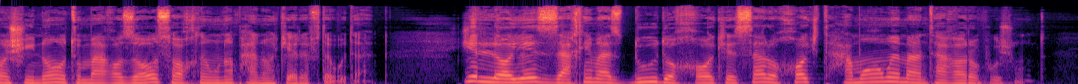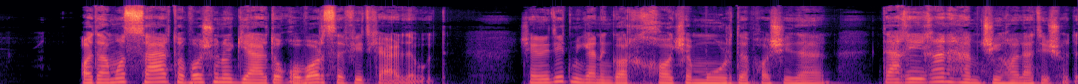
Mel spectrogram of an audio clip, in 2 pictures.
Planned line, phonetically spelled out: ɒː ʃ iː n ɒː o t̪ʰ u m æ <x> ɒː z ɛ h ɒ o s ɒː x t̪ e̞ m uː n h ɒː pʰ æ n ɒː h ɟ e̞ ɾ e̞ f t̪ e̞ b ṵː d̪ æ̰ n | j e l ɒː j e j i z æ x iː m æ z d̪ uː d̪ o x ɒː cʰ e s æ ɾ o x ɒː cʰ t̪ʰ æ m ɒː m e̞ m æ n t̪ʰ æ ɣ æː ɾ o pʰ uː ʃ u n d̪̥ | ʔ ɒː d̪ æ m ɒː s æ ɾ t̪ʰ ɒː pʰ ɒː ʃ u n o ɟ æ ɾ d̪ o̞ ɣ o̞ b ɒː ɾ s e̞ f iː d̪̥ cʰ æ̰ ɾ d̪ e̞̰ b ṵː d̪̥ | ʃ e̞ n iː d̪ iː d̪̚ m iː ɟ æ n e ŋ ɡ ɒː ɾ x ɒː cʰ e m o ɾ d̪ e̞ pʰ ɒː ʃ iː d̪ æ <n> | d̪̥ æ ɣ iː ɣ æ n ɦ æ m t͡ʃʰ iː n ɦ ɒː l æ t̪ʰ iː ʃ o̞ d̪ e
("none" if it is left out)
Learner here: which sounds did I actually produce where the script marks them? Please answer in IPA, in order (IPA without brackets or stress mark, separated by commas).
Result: ɣ, n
